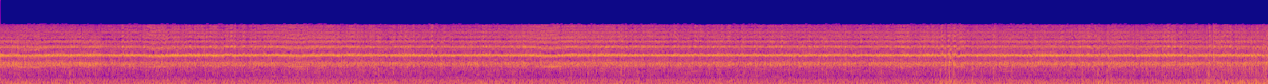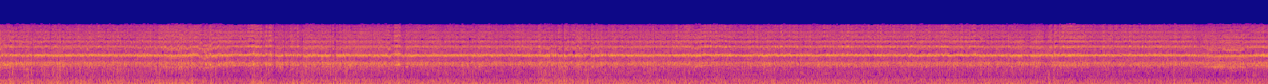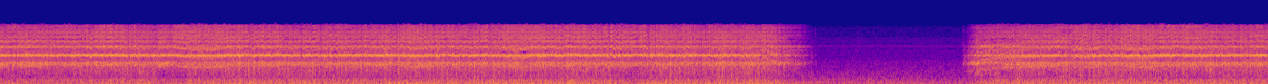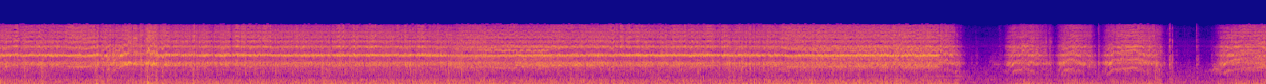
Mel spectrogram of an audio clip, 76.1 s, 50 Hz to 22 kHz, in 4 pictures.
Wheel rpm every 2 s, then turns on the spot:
220, 230, 230, 230, 230, 230, 230, 230, 230, 230, 230, 230, 230, 230, 230, 230, 230, 230, 230, 230, 230, 230, 230, 230, 220, 20, 70, 220, 230, 240, 240, 240, 220, 230, 230, 180, 40, 70.
74-76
